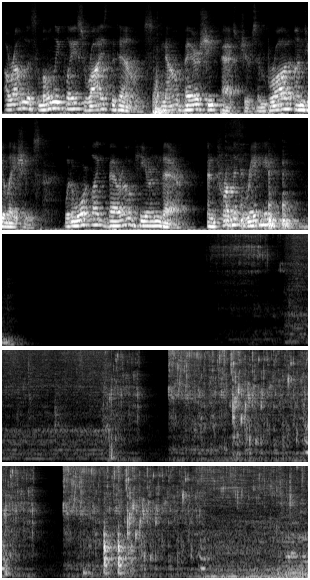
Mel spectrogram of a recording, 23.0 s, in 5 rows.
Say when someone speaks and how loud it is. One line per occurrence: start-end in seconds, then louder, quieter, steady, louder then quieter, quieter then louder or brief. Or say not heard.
0.0-8.8 steady.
